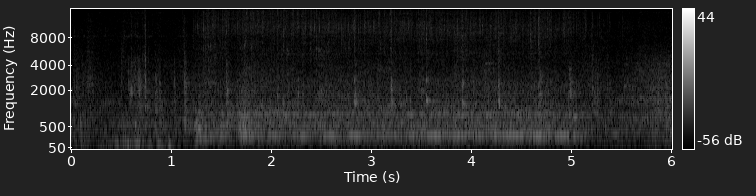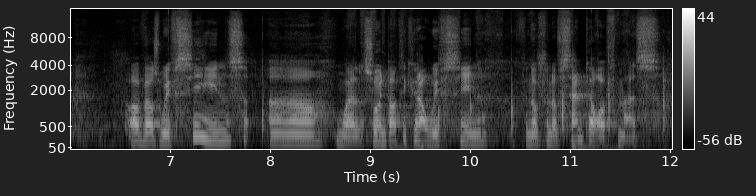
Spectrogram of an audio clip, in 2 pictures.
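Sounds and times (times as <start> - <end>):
motor humming: 1.2 - 5.4.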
